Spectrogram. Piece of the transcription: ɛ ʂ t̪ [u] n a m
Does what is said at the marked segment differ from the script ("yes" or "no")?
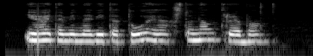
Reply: yes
